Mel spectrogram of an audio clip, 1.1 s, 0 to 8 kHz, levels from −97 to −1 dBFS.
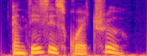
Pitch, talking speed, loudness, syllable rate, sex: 195 Hz, 270 wpm, -17 LUFS, 7.1 syllables/s, female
